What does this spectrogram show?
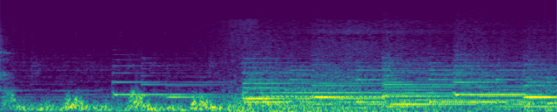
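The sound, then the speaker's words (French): A fetal heartbeat on an ultrasound monitor pulses in rapid, whooshing thumps, fast and steady, with a sustained tonal hum rising underneath after a couple of seconds. “Je veux juste savoir comment va le bébé je remplace mon fils, quoi. Il était moins relou que vous. Vous voulez écouter le cœur”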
